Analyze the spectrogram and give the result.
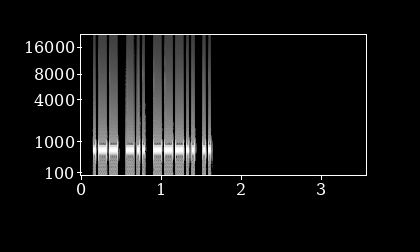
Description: Morse code, heard as a keyed tone, about 36 wpm, 700 Hz. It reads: WD8I
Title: USA Call Signs - 4 Characters - Repeated 2x - 35wpm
